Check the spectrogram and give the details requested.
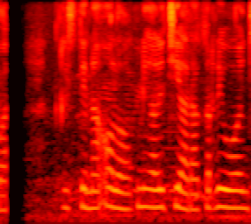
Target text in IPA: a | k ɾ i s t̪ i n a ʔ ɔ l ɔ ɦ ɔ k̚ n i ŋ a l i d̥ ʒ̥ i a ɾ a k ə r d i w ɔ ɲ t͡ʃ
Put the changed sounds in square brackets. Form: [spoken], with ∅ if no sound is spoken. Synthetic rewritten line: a | k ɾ i s t̪ i n a ʔ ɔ l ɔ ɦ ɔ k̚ n i ŋ a l i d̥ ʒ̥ i a ɾ a k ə r d i w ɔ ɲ t͡ʃ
